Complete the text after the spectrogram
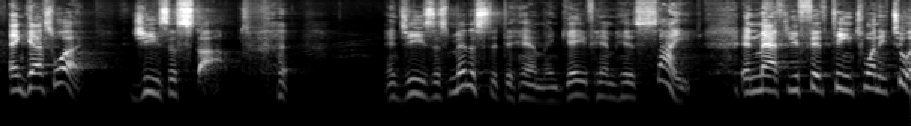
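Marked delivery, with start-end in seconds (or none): none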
